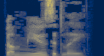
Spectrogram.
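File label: "bemusedly", British English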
